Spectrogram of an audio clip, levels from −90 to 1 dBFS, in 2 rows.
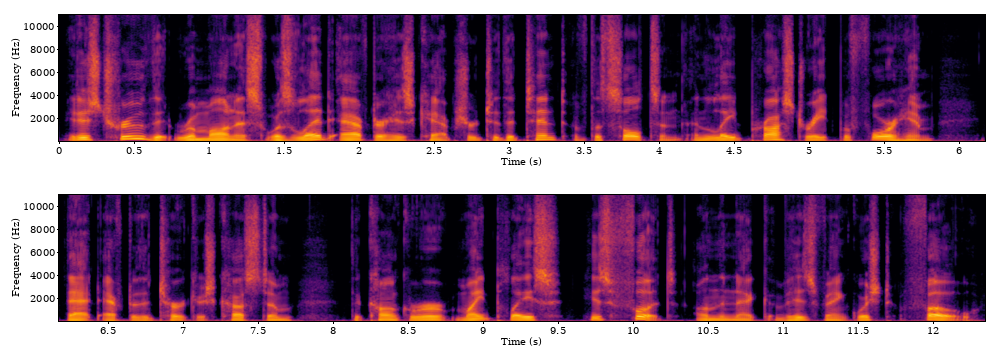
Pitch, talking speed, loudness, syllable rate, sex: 105 Hz, 190 wpm, -20 LUFS, 5.1 syllables/s, male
